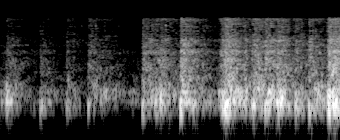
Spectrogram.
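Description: Low, uneven rumble in the background, like a running engine, growing louder about two seconds in.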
